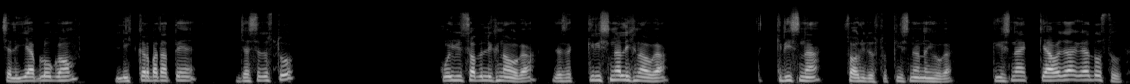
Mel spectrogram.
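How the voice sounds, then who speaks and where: A male teacher giving a step-by-step reading lesson, sounding out each syllable slowly and repeatedly asking his viewers "what, friends?". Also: high-pitched, a little mellow, no room sound, studio quality.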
